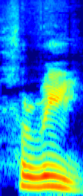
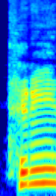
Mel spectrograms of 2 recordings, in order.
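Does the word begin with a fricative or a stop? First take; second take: fricative; stop. First: It begins with a soft th fricative. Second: It begins with an aspirated t stop. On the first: The speaker calls it right. "आपने क्या बोलना है" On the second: The speaker calls it wrong. "आपने थ्री नहीं बोलना"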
